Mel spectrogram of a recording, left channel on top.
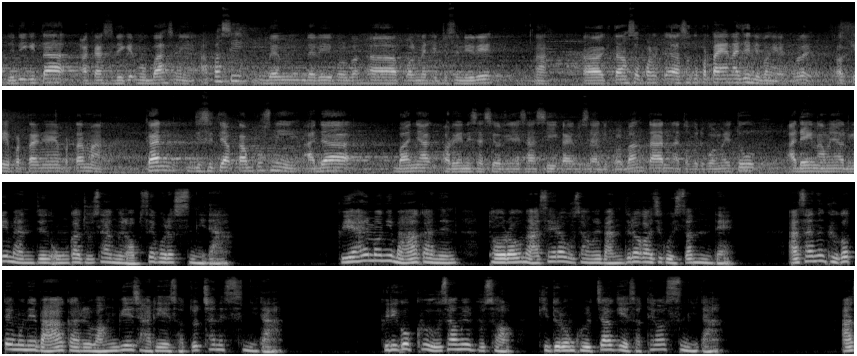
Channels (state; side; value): different; both; correlation 0.01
